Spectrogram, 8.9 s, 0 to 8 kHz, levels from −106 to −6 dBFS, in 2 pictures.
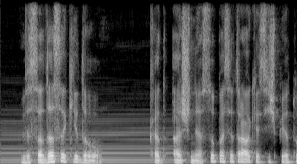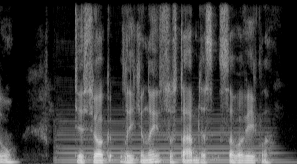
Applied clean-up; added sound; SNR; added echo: none; Bowed string instrument; 19 dB; none.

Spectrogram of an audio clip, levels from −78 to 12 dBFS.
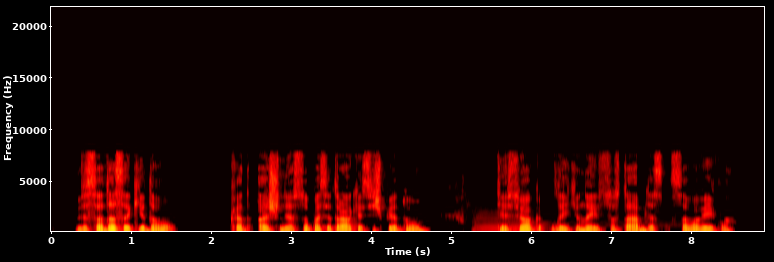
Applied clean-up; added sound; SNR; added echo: classical method Wiener filter.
